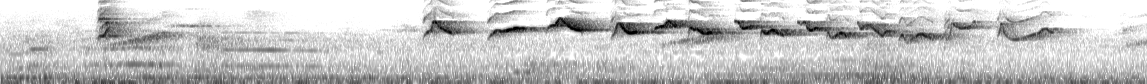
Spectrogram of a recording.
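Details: Paraná canto fibra song of the ultramarine grosbeak, meant to excite a caged azulão: a few soft early notes, then a lively three-second string of rapid, clear, up-and-down whistled syllables.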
